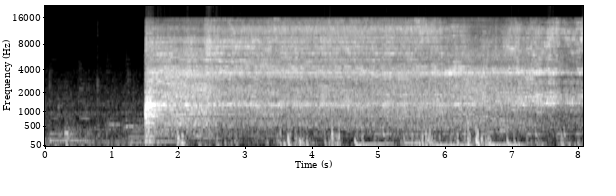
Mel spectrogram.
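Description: Makita circular saw starting abruptly about a second and a half in, then running loud and steady as it crosscuts a plywood board.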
